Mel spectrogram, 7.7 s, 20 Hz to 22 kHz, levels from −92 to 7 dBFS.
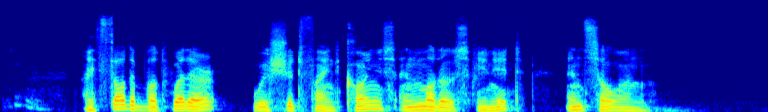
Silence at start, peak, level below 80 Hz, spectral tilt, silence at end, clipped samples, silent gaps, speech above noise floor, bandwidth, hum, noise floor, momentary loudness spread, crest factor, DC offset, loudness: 0.85 s; -10 dBFS; -64 dBFS; -9 dB/octave; 1.2 s; under 0.1%; none; 57 dB; 11 kHz; none; -83 dBFS; 11 LU; 18 dB; under 0.1%; -28 LUFS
